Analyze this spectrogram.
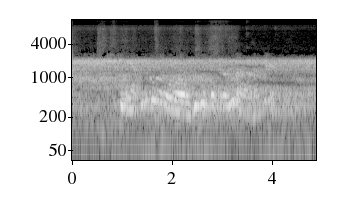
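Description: A man's voice comes faintly through a radio loudspeaker, wavering and distorted.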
